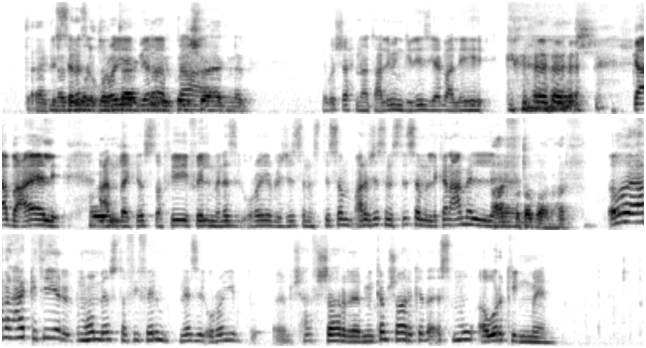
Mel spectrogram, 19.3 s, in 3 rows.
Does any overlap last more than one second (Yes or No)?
Yes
